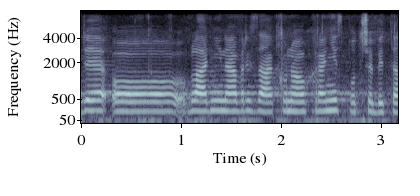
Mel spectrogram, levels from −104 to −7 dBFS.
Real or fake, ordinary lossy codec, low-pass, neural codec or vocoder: real; Opus, 64 kbps; 7.2 kHz; none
